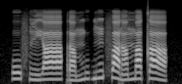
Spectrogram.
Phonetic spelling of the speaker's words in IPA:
o˧ f ĩ˨ j a˧ | ɾ a˨ m u˧ ɡ ũ˦ f a˦˨ ɾ ã˧ m a˦ t a˦˨

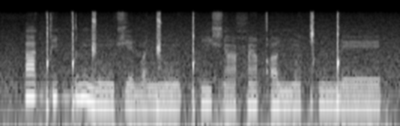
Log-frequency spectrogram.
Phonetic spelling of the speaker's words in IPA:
a˥ ǃʼ i˥ ɡ͡ǃ ɘ˥ ŋ͡ǁ ũː˩ ɕ e˩ m ɐ˩ ŋ͡ǁ ũː˩ ǃʰ i˧ ɕ ã˩˧ ħ ɛ̃˧˥ qʼ u˧ ɲ õ˧˥ ǀʰ ɨ˥ ŋ͡ǃ eː˥

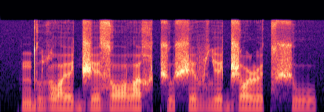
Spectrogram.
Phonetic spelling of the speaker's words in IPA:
n d u˦ ʎ lˠ e˨˦ d͡ʒ e˦ z ɔ˦ lˠ e˦ χ t͡ʃ u˨ ʃ e˦ v ʎ e˦ d͡ʒ ɔ˦ ɭ ʏ˦˨ t͡s ʃ u˦˨

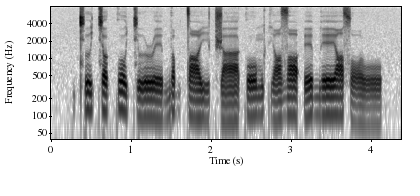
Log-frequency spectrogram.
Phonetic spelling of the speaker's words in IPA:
cʰ ɯ˦ c ʌ˦ k o˦˨ c ɯ˨ ɹ e˨ b u˦ b tˤ iː˨ t͡ʃ aː˨ k o˦ m k i˨˦ zˤ ɯ˦˨ ʔ e˦ b eː˦ sˤ oː˨

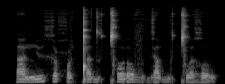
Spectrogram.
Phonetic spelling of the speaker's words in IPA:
a ɐ̯ n ʉ x ʉ ħ o ǃ a d o ǀʰ ɔ ɾ ɔ v ə ɡ a b o ǀ o ɐ̯ ʁ o

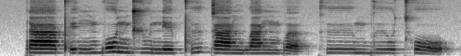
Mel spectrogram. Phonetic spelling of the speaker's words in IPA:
ɾ aː pʼ e ŋ m b o n d͡ʒ u n e pʼ ɨ ɡ aː ŋ w a ŋ m b ɐ | kʰ ɨː m b ɨː u̯ tʰ o

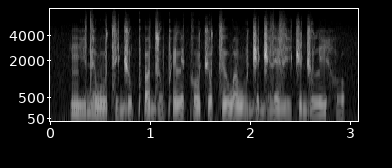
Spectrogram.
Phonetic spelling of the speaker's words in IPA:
ŋ i̤ d ɛ̤ w u t͡s i̤ d͡ʒ u pʼ ʌ d͡z o̤ pʼ e l e k o t͡ʃ o t͡s ɯ w ʌ w o̤ d͡ʒ ɛ d͡ʒ ɛ̤ z e z i̤ t͡ʃ e d͡ʒ u l i h o̤

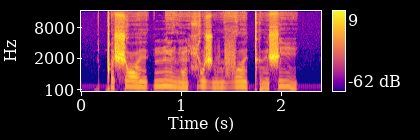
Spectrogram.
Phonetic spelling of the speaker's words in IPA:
ǃ ə ʃ ɔ ɪ̯ | n ĩ ð õ ç o ʒ β ɨ v ɤ ɪ̯ kʼ ɨ ɪ̯ ʃ i

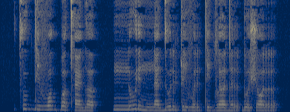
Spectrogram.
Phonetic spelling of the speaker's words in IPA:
t̪ʰ u ɡ d i v ɔ ɡ ɓ ɔ t̪ʰ æ ɡ ʌ | nː u ɾʲ ʌ nː æ d̪ u r ʈ i v ʊ r t i ɡ l ʌ d ʌ r ɓ ʊ ʃ ɔ r

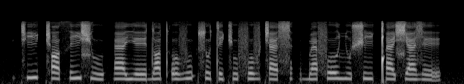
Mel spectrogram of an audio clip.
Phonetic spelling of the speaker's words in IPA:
c i c ɒ θ i ɕ u | æ j e d ɒ tʼ o v u ʔ s u t e c u f o v c æ s | b æ f o ʎ u ʃ i ǃ æ ɕ æ z e

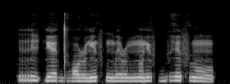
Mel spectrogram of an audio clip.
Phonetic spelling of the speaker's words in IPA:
r i ʔ ɾʲ ɛ dʱ ɔ ɹ ɾʲ ẽ f ŋ͡m e ɹ n õ ɾʲ ə˞ f bʱ e f ð õː

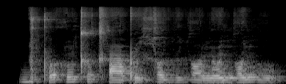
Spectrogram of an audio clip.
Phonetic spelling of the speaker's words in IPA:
ɟ u pʼ o h ũ tʰ ʊ t͡sʼ aː pʼ ɪ ç ɔː ʎ ʊ ʎ ɔː n ɔ̃ ɲ ɔ ɲ u

